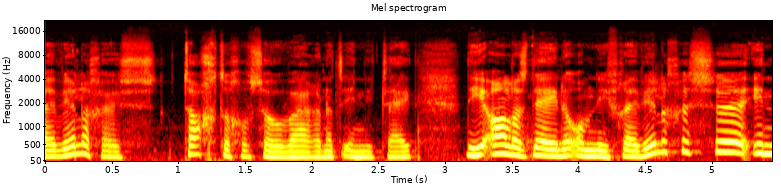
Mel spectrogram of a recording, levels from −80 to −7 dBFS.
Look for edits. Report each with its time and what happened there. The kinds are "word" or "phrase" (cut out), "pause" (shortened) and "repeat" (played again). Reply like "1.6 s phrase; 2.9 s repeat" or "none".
none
